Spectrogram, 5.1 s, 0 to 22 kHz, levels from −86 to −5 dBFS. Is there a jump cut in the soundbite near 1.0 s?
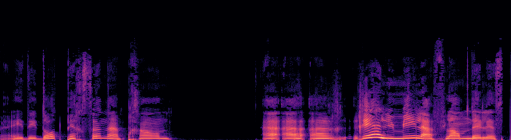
no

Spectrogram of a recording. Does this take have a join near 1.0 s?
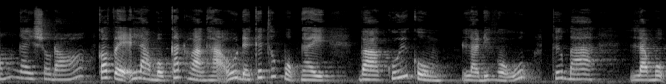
yes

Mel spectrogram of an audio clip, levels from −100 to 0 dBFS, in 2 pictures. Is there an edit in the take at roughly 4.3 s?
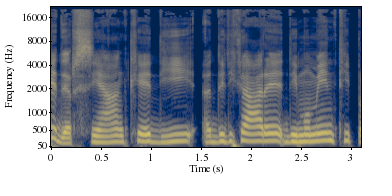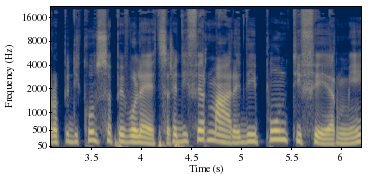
yes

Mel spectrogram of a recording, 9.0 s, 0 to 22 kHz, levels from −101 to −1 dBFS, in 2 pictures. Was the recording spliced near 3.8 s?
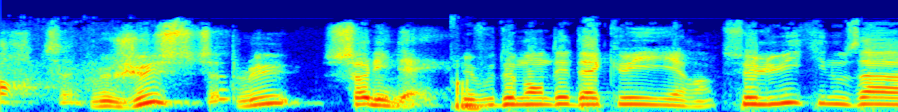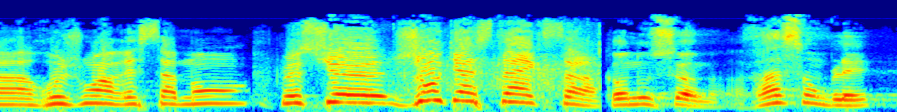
no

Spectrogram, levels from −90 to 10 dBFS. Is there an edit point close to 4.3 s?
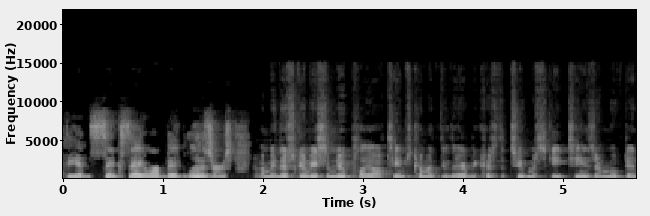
no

